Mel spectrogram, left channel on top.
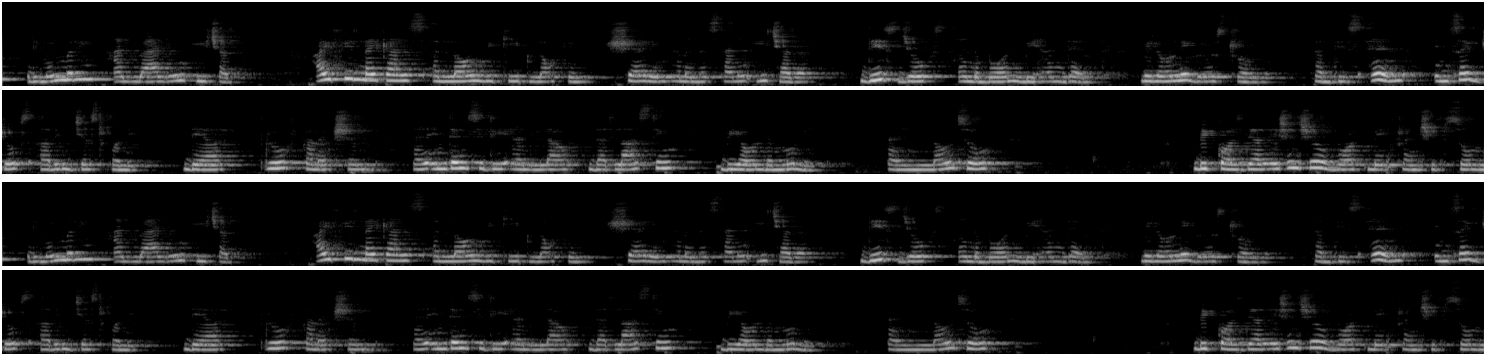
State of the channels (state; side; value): quieter; right; 4.3 dB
